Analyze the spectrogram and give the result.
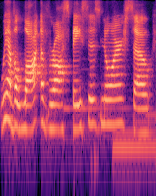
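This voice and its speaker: A woman's voice: mid-range voice, steady tone, takes it slowly, a bit bright. A woman on a video call, enthusiastic and friendly, offering support to a presenter.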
